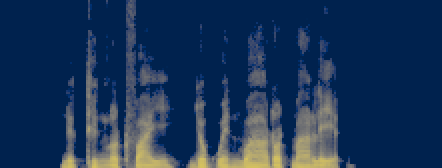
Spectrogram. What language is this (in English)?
Thai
